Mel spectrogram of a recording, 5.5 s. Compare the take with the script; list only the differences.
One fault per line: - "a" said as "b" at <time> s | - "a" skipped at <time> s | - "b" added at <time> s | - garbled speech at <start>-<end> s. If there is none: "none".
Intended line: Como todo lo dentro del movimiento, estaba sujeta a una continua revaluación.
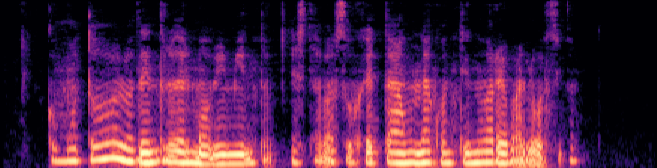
none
